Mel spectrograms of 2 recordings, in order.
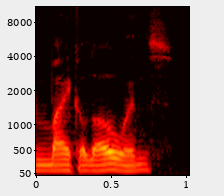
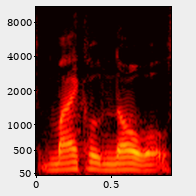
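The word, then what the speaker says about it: Knowles: more libertarian than a Michael Owens. Michael Owens sometimes has made statements. I've I've watched this debate between Michael Owen. No, sorry. Am I mispronouncing it? How is it called? No. Michael Noles.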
